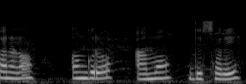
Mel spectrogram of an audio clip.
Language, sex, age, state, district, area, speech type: Odia, female, 18-30, Odisha, Balangir, urban, spontaneous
